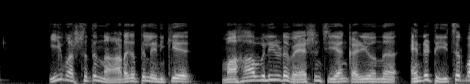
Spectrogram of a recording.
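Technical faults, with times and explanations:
Throughout, Dolby Digital compression: the speech is dull and cut off with nothing above 7 kHz, and there's a rough, fluttering noise around the tones. That's likely a starved AC-3 encode, consistent with about 32 kbps, where many frequency lines get no mantissa bits and are filled with noise.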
